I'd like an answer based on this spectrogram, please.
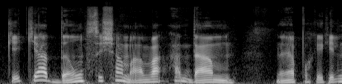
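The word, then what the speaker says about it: אדם: Lembrando que essa consoante aqui é muda, então a gente só pronuncia aqui a vogal embaixo. Então pronunciando fica Adam, ok?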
